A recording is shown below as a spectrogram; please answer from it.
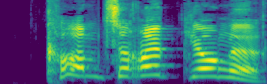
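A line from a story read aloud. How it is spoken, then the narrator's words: Calling out. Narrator (German): rief sie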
